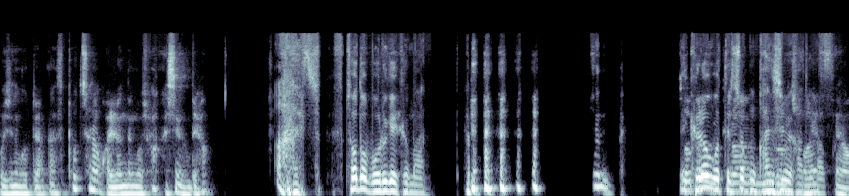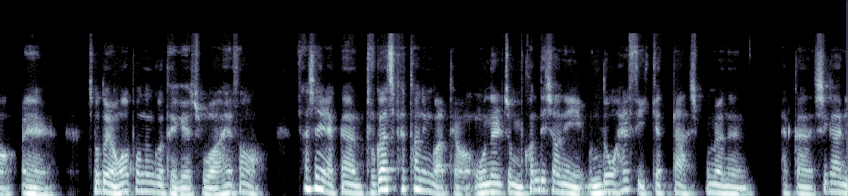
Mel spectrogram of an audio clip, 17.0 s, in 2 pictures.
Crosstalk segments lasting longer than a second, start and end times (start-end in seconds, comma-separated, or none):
6.9-8.5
